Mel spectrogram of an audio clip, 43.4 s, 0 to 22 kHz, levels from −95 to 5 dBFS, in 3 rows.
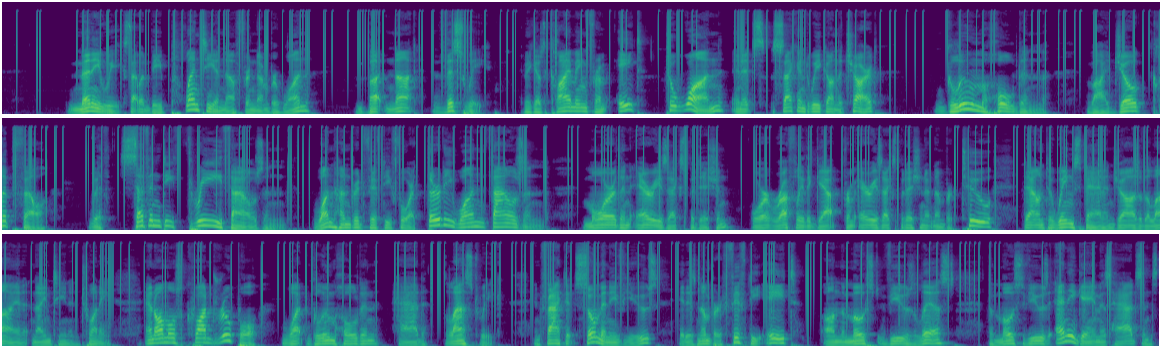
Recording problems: crackle, like an old record; loud; 10 dB below the speech

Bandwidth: 15.5 kHz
